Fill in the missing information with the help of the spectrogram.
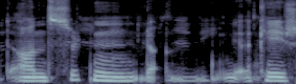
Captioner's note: speaking in french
